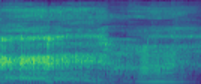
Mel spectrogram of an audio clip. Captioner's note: mediocre attempt at growling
